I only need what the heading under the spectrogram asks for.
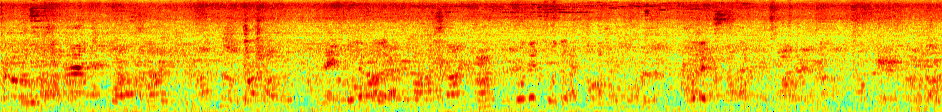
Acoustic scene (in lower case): crowded indoor space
